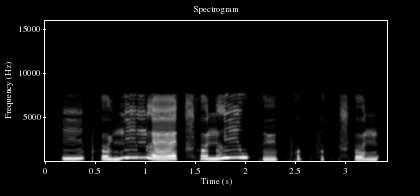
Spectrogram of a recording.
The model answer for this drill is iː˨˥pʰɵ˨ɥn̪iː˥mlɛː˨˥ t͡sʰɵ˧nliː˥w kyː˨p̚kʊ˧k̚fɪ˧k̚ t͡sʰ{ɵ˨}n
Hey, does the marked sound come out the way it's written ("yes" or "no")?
no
